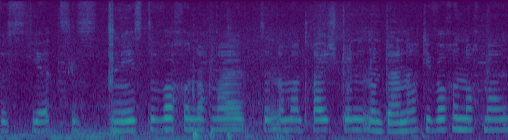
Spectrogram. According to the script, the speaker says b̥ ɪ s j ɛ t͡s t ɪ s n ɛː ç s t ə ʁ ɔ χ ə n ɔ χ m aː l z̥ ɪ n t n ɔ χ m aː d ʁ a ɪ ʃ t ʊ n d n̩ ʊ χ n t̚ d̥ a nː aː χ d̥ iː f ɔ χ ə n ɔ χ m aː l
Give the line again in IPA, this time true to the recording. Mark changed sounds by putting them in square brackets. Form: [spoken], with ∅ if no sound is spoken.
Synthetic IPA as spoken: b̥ ɪ s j ɛ t͡s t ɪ s n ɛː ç s t ə [v] ɔ χ ə n ɔ χ m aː l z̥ ɪ n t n ɔ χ m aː d ʁ a ɪ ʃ t ʊ n d n̩ ʊ [∅] n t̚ d̥ a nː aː χ d̥ iː [v] ɔ χ ə n ɔ χ m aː l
